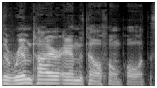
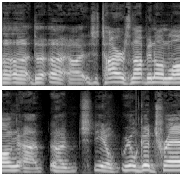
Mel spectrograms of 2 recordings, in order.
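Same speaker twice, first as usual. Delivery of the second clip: halting, stumbling, faltering, barely fluent English; 4 semitones higher than usual. Retelling how a brother stumbled talking to buyers: imitating halting broken English. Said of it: "could barely speak English to these people".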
